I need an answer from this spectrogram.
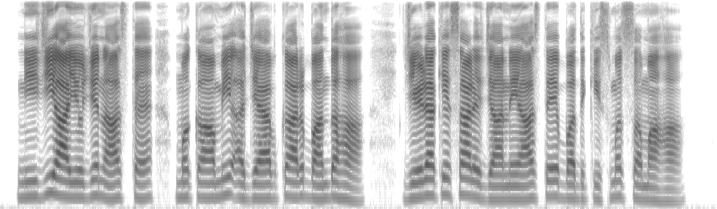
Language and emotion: Dogri, sad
